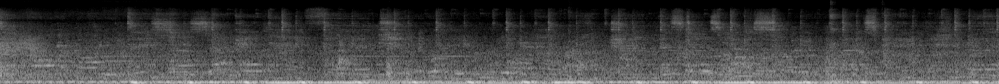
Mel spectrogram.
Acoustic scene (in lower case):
cafe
